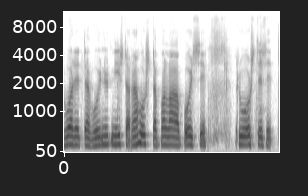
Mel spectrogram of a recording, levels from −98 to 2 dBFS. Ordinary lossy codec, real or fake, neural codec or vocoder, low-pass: none; real; none; 10.8 kHz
